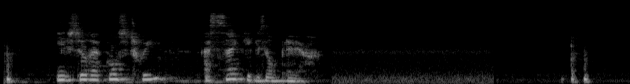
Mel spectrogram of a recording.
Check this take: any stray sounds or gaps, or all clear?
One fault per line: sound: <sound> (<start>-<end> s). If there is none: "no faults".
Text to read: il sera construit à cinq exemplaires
no faults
